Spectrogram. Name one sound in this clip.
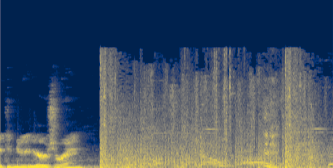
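A rifle fires with a loud bang.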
